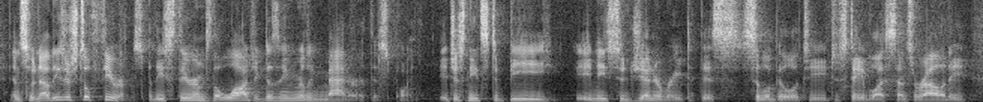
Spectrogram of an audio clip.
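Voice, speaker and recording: A man with a plain, everyday voice talks at medium pitch and a moderate pace with ordinary pitch variation. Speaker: independent theorist sharing his own work. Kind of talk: solo monologue. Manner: rambling with many fillers.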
